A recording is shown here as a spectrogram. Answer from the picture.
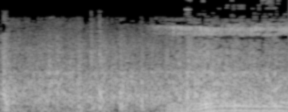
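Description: Radio-drama sound effect of a train carriage running steadily. About two-thirds of the way in, a man starts a low snore.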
